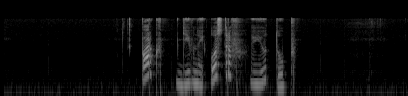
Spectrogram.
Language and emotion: Russian, neutral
